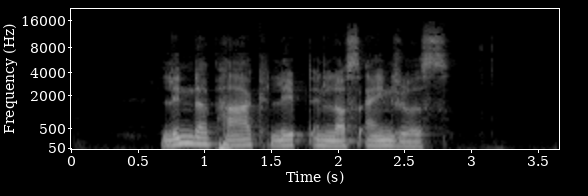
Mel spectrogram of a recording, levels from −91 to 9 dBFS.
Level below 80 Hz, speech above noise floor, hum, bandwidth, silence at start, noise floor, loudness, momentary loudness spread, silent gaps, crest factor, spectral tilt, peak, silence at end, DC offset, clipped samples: -50 dBFS; 49 dB; none; 14.5 kHz; 0.7 s; -81 dBFS; -34 LUFS; 6 LU; none; 16 dB; -5.5 dB/octave; -18 dBFS; 0.85 s; under 0.1%; under 0.1%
